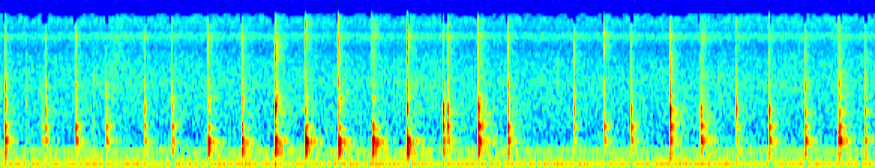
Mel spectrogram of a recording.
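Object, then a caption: Wooden electric bass guitar body and maple neck. Fingertips tap the black-painted solid wood back of a face-down electric bass guitar, then move to its maple neck. Twenty-six short, dull, woody knocks come at an uneven pace, each with a hollow midrange tone that dies away almost instantly. A steady low hum runs underneath throughout.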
